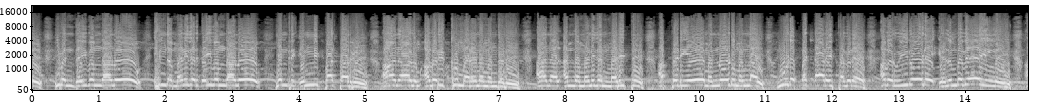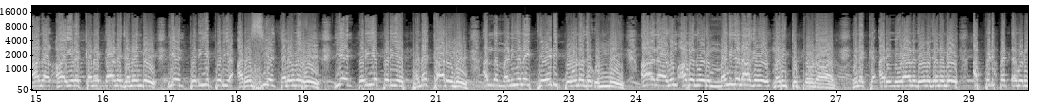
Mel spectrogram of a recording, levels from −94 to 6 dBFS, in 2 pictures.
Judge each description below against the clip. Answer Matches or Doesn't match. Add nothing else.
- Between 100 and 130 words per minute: Matches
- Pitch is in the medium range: Doesn't match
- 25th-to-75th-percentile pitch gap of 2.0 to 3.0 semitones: Matches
